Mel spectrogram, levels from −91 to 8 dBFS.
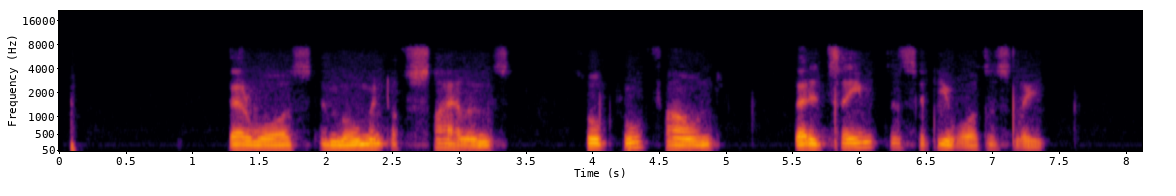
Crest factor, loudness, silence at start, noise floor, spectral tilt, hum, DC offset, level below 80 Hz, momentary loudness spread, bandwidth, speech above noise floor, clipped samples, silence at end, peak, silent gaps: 18 dB; -20 LUFS; 0.1 s; -81 dBFS; -8 dB/octave; none; under 0.1%; -58 dBFS; 16 LU; 7.6 kHz; 62 dB; under 0.1%; 0.75 s; -2 dBFS; none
